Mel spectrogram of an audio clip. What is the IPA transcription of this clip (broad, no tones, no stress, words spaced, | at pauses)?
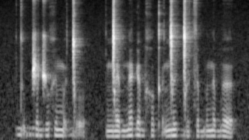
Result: dṵbd͡ʒʌd͡ʒuxɨ mə̰ɡ͡ǀo̰ | ŋ͡ǀɛbnɛɠɛb xokʼə̰ŋ͡ǀɨ ɡ͡ǀət͡səbunə bə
